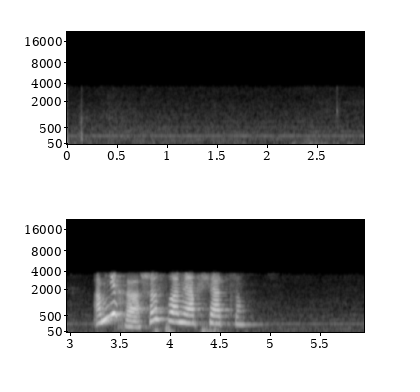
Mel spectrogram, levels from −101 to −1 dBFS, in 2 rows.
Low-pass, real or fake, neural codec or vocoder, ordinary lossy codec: 3.6 kHz; real; none; Opus, 32 kbps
